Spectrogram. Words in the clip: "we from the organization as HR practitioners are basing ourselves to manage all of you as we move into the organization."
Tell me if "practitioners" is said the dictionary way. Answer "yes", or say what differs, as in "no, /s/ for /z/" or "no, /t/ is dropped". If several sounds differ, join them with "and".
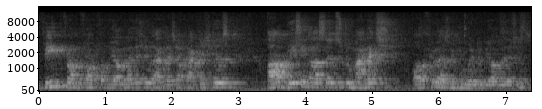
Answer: yes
